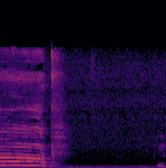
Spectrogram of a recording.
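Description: A woman's voice imitating a peacock's call: one held cry about half a second long that drops in pitch as it ends.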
